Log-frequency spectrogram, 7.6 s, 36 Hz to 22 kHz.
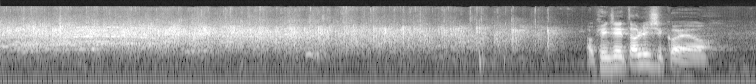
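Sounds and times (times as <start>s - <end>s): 
congregation applauding: 0.0s - 5.7s
speech: 6.0s - 7.2s.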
